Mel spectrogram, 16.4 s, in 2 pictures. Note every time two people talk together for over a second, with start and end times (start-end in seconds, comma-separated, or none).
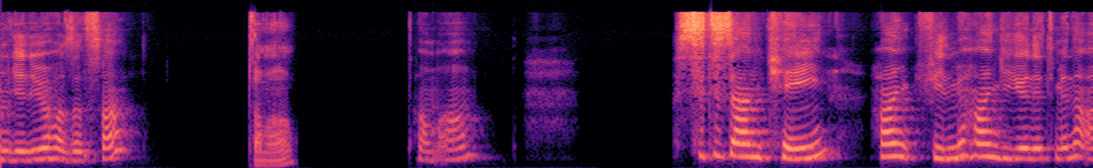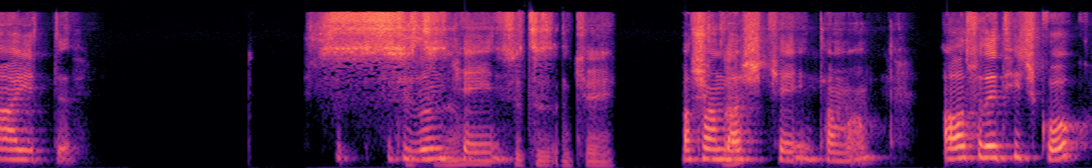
10.6-12.1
